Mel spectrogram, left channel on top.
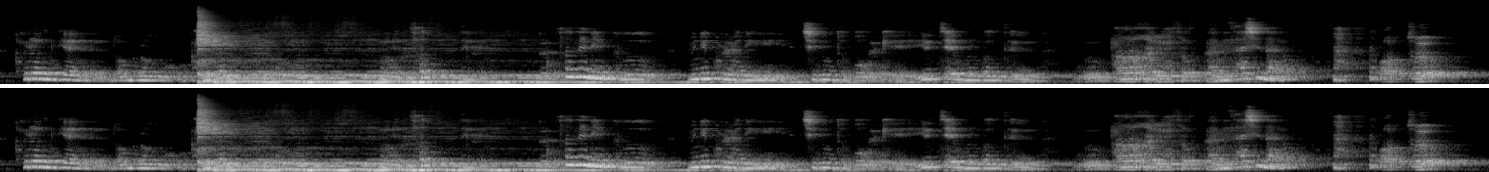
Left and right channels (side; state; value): both; identical; correlation 1.00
